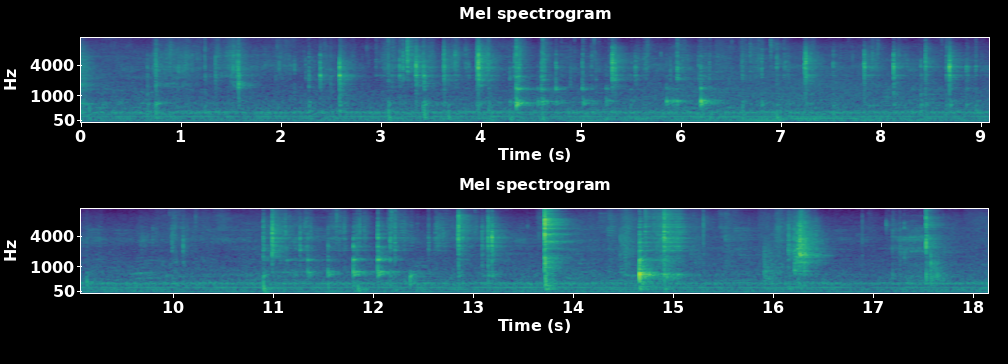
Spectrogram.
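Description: Silicone spatula scraping and tapping against a glass mixing bowl and a chopper bowl as chopped peppers are scraped into minced meat: scattered light clicks and knocks, with a couple of sharper knocks about three-quarters of the way through. A faint steady hum runs underneath.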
